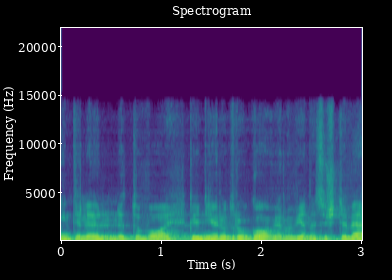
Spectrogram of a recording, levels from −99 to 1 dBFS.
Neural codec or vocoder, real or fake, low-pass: autoencoder, 48 kHz, 128 numbers a frame, DAC-VAE, trained on Japanese speech; fake; 14.4 kHz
